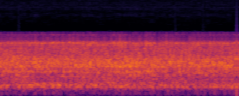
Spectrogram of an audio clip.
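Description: Steady engine-like rumble and hiss of street noise, like a motor vehicle running, with no sudden events.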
